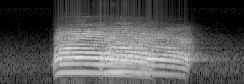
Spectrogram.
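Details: Hadada ibis giving a loud trumpeting call: a single harsh, nasal, drawn-out note of about one and a half seconds with two or three quick breaks in the middle, fading at the end.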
